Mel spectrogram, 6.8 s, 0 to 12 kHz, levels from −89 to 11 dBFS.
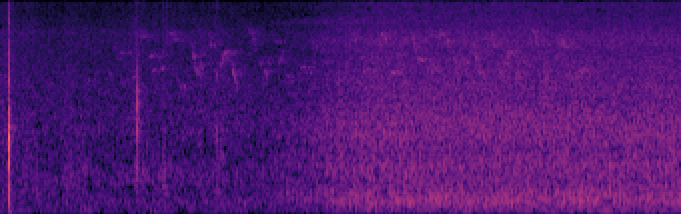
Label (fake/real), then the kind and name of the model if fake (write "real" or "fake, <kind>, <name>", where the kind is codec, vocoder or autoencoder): real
